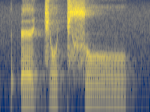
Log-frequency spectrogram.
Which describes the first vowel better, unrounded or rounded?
unrounded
